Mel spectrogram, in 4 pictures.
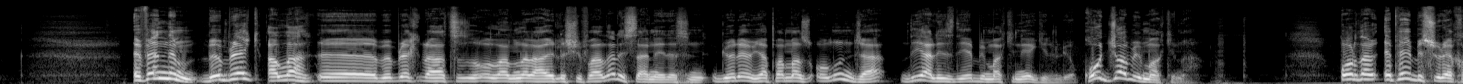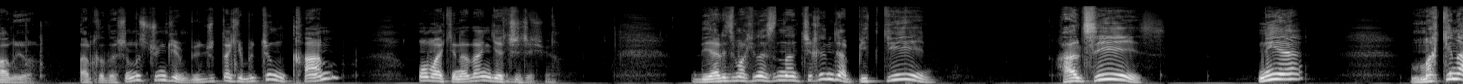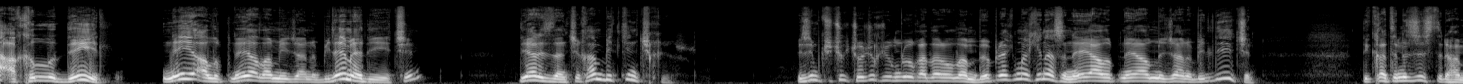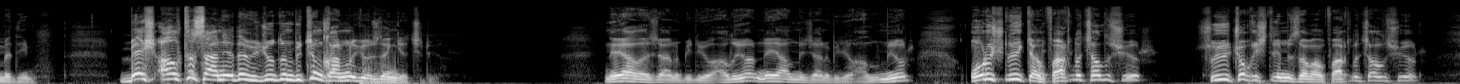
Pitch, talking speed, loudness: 155 Hz, 100 wpm, -12 LUFS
